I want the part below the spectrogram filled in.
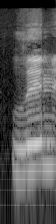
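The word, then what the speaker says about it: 林: is so my last name is is and is the pronunciation in Cantonese Lin is the pronunciation in Mandarin and hey sister Lin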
